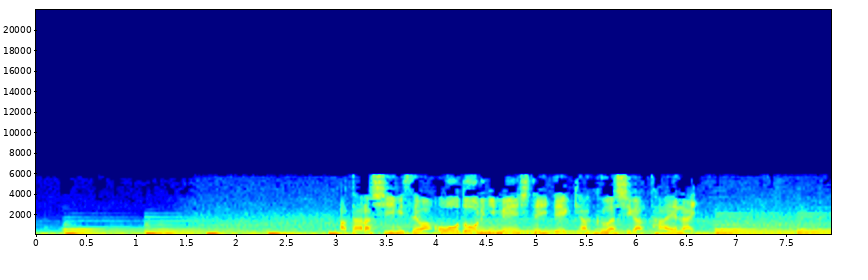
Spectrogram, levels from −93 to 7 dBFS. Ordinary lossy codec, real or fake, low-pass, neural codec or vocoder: MP3, 24 kbps; real; 7.2 kHz; none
